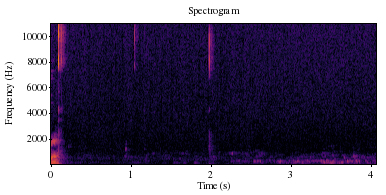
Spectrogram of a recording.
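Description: Near silence: room tone with a faint low hum and a couple of tiny clicks, about one and two seconds in.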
